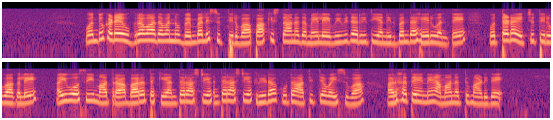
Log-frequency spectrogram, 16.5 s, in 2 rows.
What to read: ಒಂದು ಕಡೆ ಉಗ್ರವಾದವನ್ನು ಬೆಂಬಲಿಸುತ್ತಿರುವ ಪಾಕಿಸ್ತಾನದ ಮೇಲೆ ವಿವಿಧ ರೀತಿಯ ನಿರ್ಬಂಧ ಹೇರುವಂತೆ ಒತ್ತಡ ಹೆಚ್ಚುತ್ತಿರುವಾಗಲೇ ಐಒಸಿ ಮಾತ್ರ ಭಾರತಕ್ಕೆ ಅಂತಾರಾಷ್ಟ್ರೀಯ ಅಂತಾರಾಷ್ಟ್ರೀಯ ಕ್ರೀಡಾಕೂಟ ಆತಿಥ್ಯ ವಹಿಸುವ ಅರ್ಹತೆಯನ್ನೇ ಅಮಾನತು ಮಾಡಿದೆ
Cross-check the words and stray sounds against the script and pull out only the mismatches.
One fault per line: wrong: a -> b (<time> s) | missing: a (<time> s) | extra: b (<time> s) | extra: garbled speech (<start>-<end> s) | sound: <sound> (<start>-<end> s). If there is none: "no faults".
no faults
